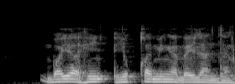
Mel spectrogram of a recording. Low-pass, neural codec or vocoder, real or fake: 7.2 kHz; none; real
